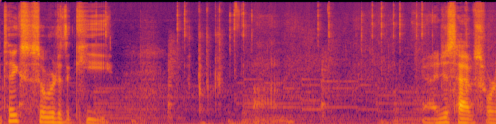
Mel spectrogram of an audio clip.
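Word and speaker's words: Quay: That is how you pronounce that, by the way. It's called the key.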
